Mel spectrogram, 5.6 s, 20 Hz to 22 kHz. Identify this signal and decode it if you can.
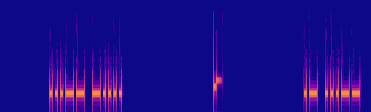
Morse code, heard as a keyed tone, about 30 wpm, 700 Hz. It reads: 36 A3
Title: Common Cut Numbers - 2-Digit 30wpm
